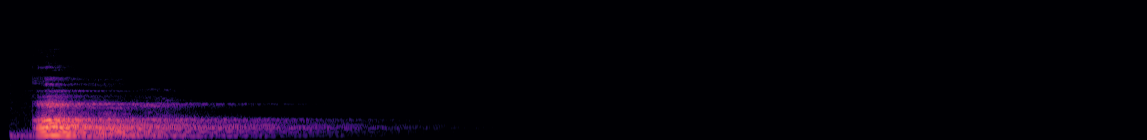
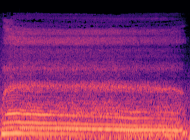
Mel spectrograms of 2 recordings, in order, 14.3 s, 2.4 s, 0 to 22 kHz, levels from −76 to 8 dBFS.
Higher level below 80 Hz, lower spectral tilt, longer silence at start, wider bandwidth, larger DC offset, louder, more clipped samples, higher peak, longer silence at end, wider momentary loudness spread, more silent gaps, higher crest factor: second, -48 dBFS vs -24 dBFS; first, -11.5 dB/octave vs -5.5 dB/octave; first, 0.4 s vs 0 s; second, 3.9 kHz vs 16 kHz; neither; second, -21 LUFS vs -10 LUFS; neither; second, -4 dBFS vs 0 dBFS; first, 11.25 s vs 0 s; first, 26 LU vs 3 LU; neither; first, 26 dB vs 10 dB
